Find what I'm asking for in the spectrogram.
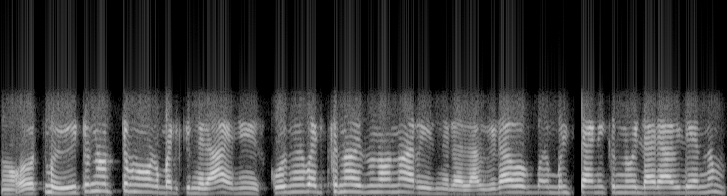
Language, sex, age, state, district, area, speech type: Malayalam, female, 60+, Kerala, Kasaragod, rural, conversation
